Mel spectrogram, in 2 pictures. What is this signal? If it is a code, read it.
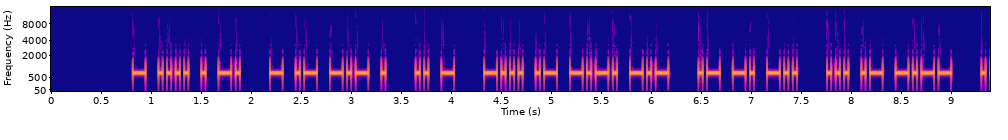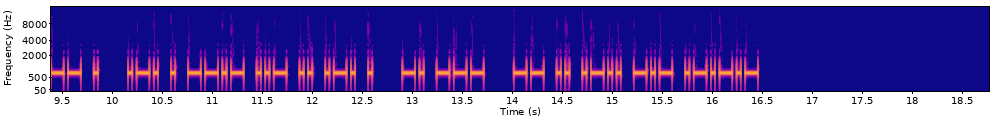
Morse code, heard as a keyed tone, about 28 wpm, 700 Hz. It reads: THEN TAKE IT BACK AND SAY WE REQUIRE NO MILK.
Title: Sentences from Top 1500 Words 28wpm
